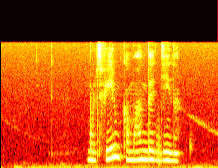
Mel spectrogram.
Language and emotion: Russian, neutral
